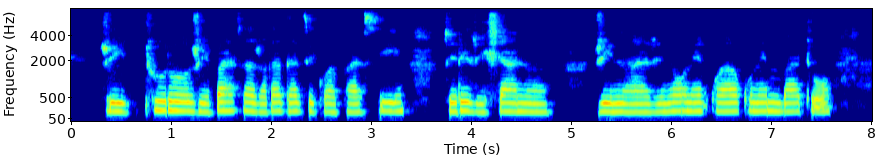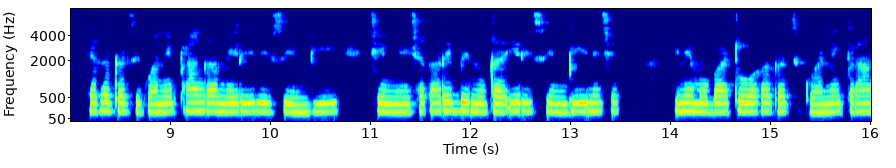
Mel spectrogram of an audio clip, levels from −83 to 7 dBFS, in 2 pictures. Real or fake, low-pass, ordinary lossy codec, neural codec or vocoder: fake; 7.2 kHz; MP3, 64 kbps; vocoder, 44.1 kHz, 80 mel bands, Vocos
